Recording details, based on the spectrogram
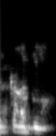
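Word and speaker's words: قاضي: আচ্ছা, আমরা বলি কাজী সাহেব যারা বিয়ে পড়ায়, মূলত কাজী হলো বিচারক, কিছু দুষ্ট লোক হলো এখন মানে বিয়ে আরবি পড়ায় উচ্চারণটা হচ্ছে কাদি, কদি, কদি, হ্যাঁ, বিয়ের ক্ষেত্রে যে কাজী হয় এটা, কদি।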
